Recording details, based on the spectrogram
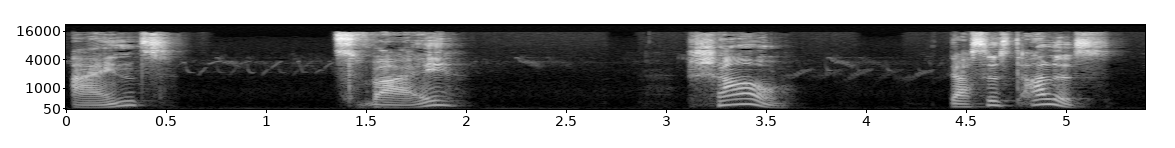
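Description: A woman's voice: low-pitched, very animated, very slow, a bit bright, a little hiss or hum, full character voice. A woman voicing an earnest, unsure little boy in a children's educational cartoon, speaking in simple, hesitant phrases. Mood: puzzled.

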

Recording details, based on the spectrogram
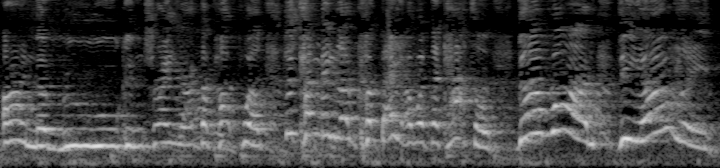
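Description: A woman's voice: extremely high pitch, lively intonation, unhurried, few pauses. A woman playing a sassy, show-off cow in a stage pantomime, with punchy comic delivery. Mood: boastful. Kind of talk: stage pantomime comedy acting. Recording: echoey theatre stage.

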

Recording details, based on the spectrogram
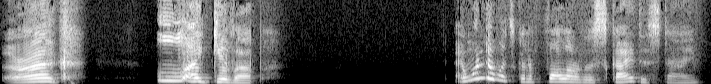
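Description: A bookish young pony princess , acted by a woman, speaks in a high voice. She is earnest and excitable, giving her lines dramatic emphasis in a cartoon style. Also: slow pace, heavily acted. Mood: exasperated. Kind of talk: cartoon character acting.

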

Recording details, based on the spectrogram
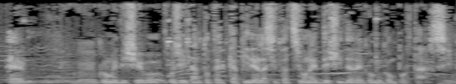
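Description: An actor in an Italian radio drama playing a pragmatic, cautious police subordinate who confides gossip in a colloquial way. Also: male voice, sits low, normal speed, creaky, dull audio, music in the background. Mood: confiding.

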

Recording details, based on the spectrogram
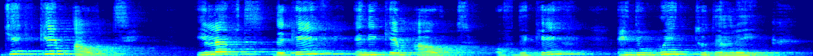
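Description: A woman's voice: high voice, animated, takes it slowly. A woman preschool teacher reading a story aloud to small children in simple, repeated phrases with exaggerated sing-song emphasis. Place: indoor classroom. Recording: echoey room with long reverb.

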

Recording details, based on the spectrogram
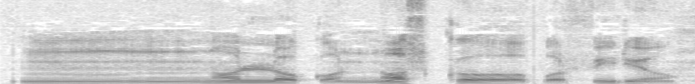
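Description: An actor playing a rich, dismissive old hacienda owner with a Mexican accent in an old radio drama. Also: male voice, a bass voice, animated, very slow, warm tone, exaggerated voice. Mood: haughty, irritated. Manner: curt, dismissive. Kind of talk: golden-age Mexican radio drama acting.

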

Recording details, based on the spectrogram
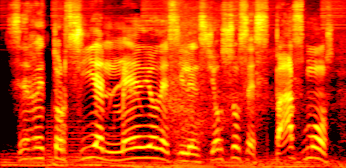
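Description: A man reading a scripted horror story as a narrator, in a dramatic, suspenseful manner with drawn-out phrasing. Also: high voice. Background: music.

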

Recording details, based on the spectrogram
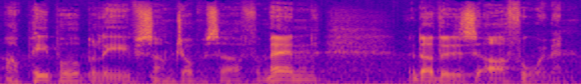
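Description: An actor playing a calm, caring adventurer who leads his party in a video game. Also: fairly low pitch, moderate pace, slight background noise. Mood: concerned, calm. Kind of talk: video game character dialogue.

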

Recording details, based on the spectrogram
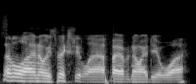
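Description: A man's voice: mid-range voice, very fast, dry recording. A man giving casual, amused commentary on a video game in a dull, dry recording.

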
